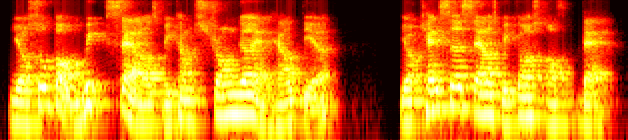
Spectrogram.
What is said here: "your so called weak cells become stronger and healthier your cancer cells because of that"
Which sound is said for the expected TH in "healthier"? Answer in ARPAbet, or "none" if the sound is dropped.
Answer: T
